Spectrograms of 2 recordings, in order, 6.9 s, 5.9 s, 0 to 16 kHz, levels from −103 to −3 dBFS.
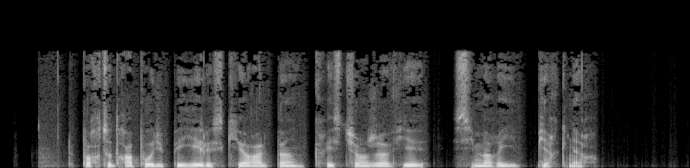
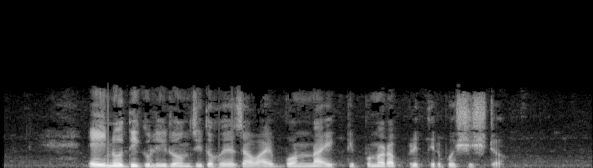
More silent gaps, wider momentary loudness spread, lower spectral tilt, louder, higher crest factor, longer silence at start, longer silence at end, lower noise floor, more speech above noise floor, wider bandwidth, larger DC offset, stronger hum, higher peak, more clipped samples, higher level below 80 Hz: neither; second, 9 LU vs 13 LU; about the same, -5.5 dB/octave vs -6 dB/octave; second, -23 LUFS vs -20 LUFS; about the same, 18 dB vs 18 dB; about the same, 0.85 s vs 0.9 s; about the same, 1 s vs 0.95 s; first, -84 dBFS vs -61 dBFS; first, 62 dB vs 41 dB; first, 11.5 kHz vs 7.6 kHz; neither; neither; second, -6 dBFS vs -2 dBFS; neither; second, -74 dBFS vs -54 dBFS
